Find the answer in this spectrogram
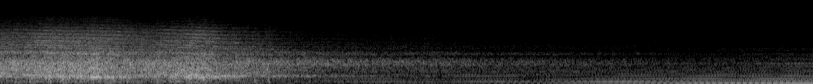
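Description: A train passing close by with a loud rushing rumble that fades away over the first few seconds. Near the end a low, pulsing music drone swells in.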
